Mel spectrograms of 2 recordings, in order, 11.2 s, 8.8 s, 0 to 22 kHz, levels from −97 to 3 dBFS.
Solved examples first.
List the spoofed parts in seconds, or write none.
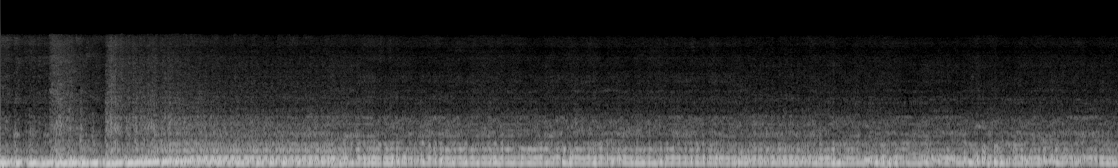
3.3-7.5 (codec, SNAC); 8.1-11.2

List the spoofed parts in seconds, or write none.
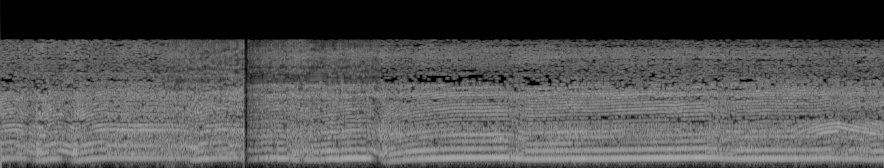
1.7-3.8 (vocoder, WaveNeXt)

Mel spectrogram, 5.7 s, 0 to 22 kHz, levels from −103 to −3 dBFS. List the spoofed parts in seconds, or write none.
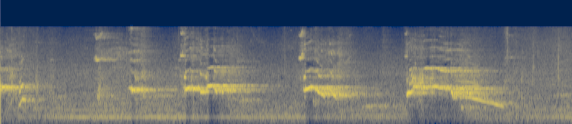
0.9-1.8 (vocoder, Vocos)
